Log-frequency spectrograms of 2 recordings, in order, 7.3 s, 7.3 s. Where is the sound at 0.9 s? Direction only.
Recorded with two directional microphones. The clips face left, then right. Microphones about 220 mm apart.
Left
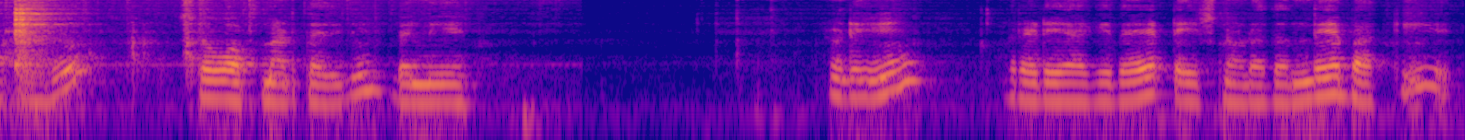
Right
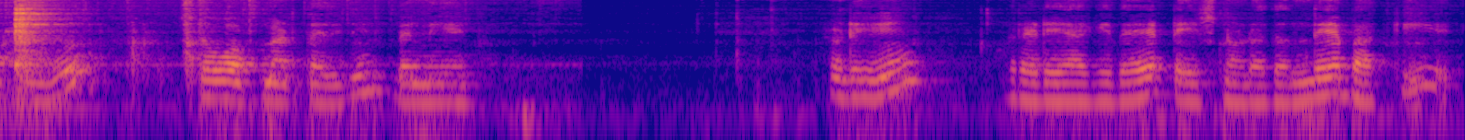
50° left (ahead or behind).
